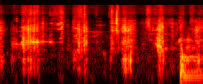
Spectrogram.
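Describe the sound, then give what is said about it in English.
Someone drinks water in a series of uneven, crackly gulps and slurps, about five bursts over three seconds, ending with a short low-pitched sigh. No one speaks. “I'm going to drink water on you real quick.”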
